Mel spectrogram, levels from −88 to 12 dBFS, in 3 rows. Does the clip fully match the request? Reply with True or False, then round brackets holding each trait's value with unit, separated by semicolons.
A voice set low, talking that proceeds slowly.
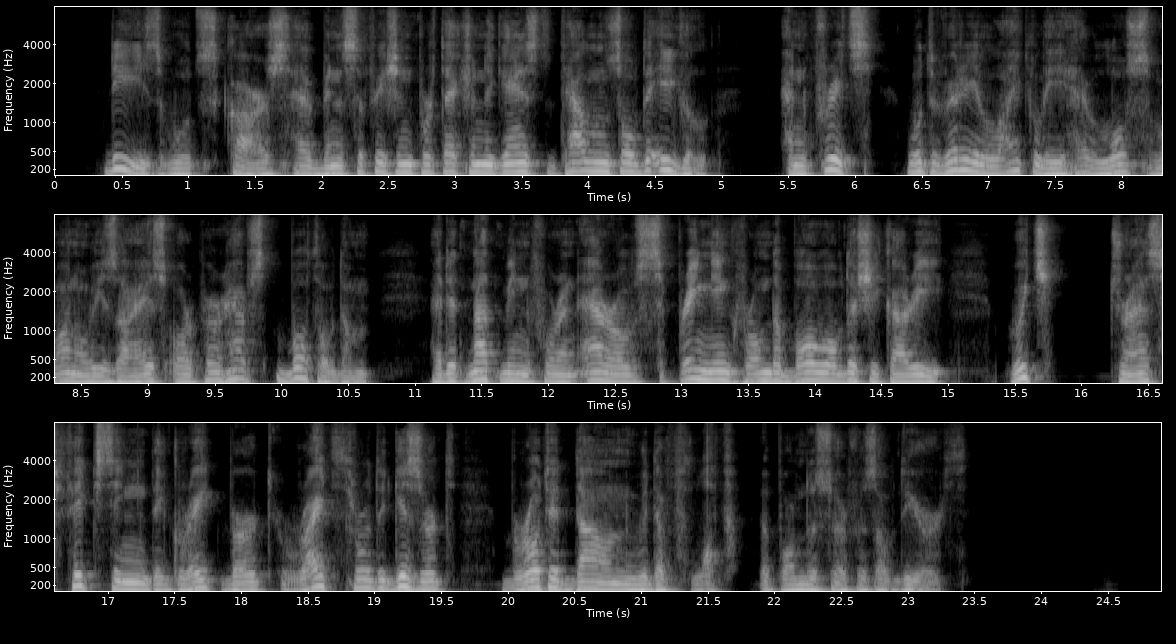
False (125 Hz; 155 wpm)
